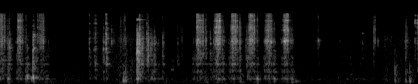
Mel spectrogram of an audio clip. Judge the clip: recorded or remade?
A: recorded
